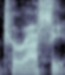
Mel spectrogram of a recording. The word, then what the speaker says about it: Terrasi: I am here with Kevin losani and Richard tarasi I hope I pronounced those correctly okay you got it you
